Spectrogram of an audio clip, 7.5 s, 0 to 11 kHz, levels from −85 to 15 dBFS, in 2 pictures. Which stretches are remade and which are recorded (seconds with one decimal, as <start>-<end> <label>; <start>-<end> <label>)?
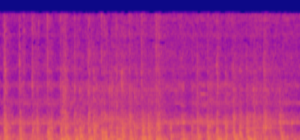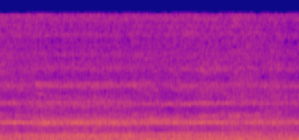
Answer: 0.0-1.3 recorded; 1.3-2.4 remade; 2.4-2.9 recorded; 2.9-4.2 remade; 4.2-5.4 recorded; 5.4-7.0 remade; 7.0-7.5 recorded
